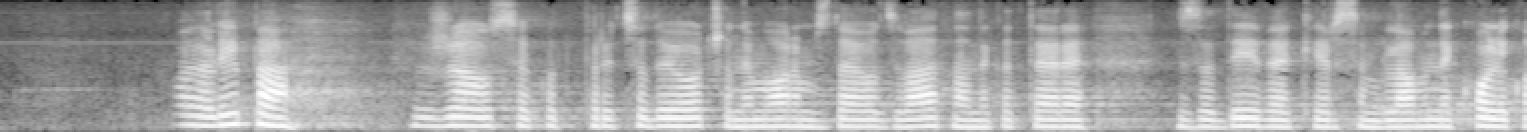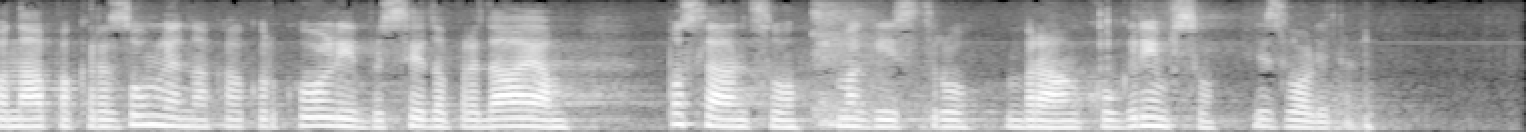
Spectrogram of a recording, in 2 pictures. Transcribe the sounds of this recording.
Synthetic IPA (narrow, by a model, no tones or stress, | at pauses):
xʋaːlaleːpa | ʒawsɛkɔt̪pɾɛt̪sɛd̪ujoːt͡ʃanɛmoːɾɛmzd̪ajɔd̪zʋat̪nanɛkat̪ɛːɾɛzad̪eːʋɛkjeːɾsəmbilanɛkʰoːlikɔnapakɾazumljɛnakakɔɾkʰoːlibɛseːd̪ɔpɾɛd̪aːjampɔslant̪sumaɡist̪ɾubɾaŋkuɡɾimpsuizʋoːlit̪ɛ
